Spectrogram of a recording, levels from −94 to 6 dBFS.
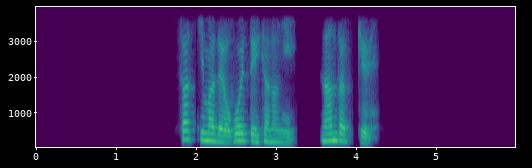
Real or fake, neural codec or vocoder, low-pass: fake; autoencoder, 48 kHz, 32 numbers a frame, DAC-VAE, trained on Japanese speech; 3.6 kHz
